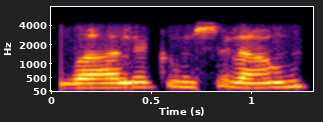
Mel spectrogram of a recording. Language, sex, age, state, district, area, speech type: Urdu, male, 60+, Bihar, Gaya, urban, conversation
